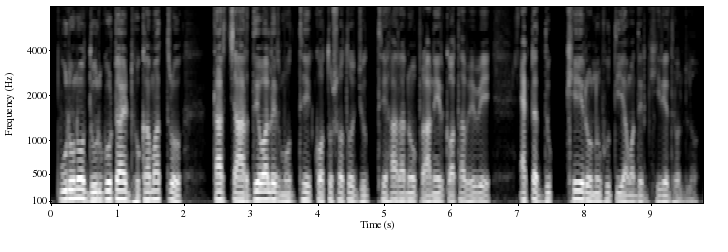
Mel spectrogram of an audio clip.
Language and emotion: Bengali, sad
